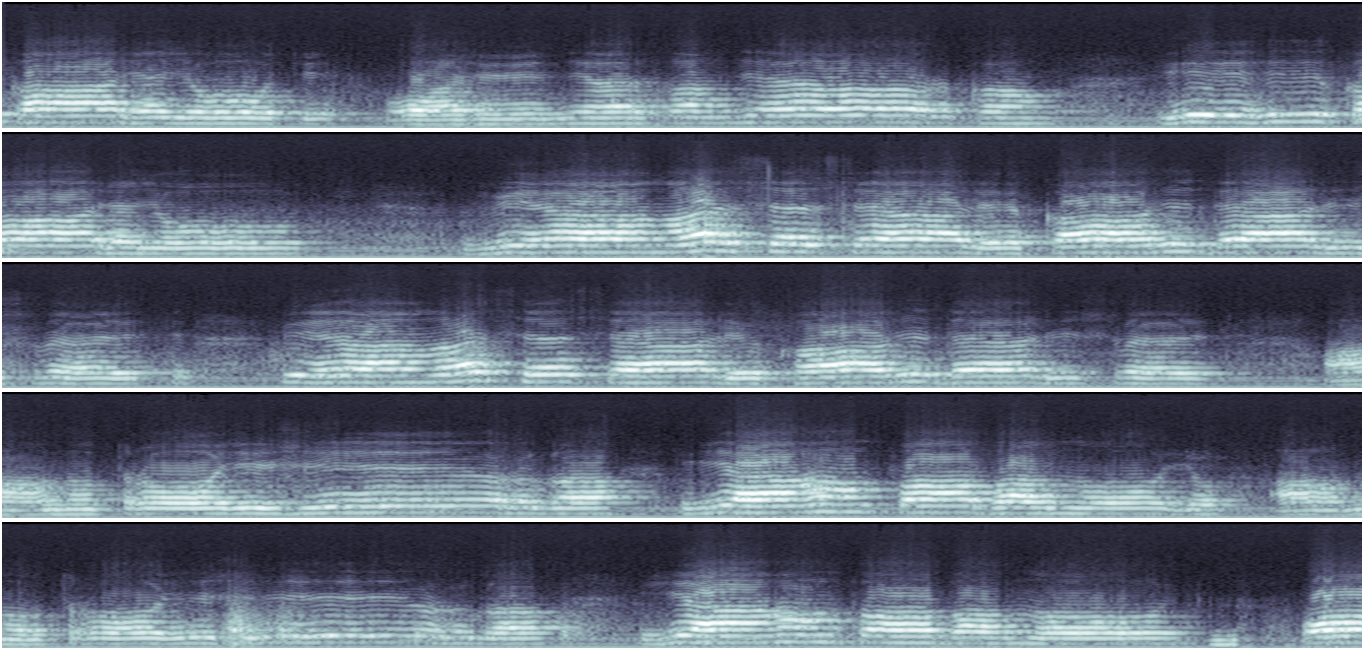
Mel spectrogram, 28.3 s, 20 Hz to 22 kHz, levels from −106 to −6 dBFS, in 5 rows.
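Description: No technical faults can be heard anywhere in the clip. Nothing in it calls for a timestamp or a second listen.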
